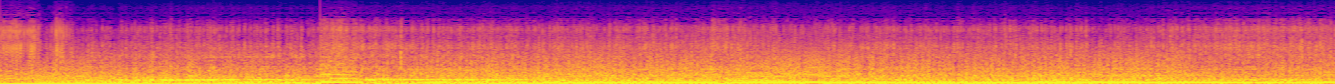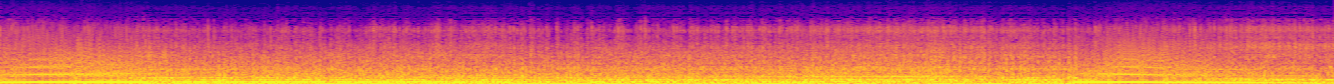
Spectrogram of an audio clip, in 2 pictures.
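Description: Snowmobile engine running at speed along a trail, heard close up from the sled itself, its pitch shifting up and down a few times as the throttle changes, over a rushing noise.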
